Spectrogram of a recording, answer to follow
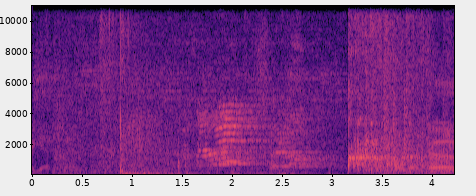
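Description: A bowling ball drops onto the lane with a thud about a second in, rolls down it, and crashes into the pins a little after three seconds in, the pins clattering on through the end: a strike.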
